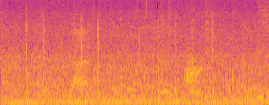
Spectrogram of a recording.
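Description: Open-air training-pitch ambience: a steady low rumble, with short, distant calls from players and a few faint ticks of footfalls and contact.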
